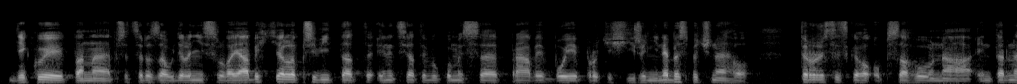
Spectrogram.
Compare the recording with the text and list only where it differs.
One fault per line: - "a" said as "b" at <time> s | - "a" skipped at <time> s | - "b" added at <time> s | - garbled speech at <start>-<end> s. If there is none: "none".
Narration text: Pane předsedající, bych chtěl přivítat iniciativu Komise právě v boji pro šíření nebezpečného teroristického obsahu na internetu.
- "já" added at 2.3 s
- "pro" said as "proti" at 5.8 s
